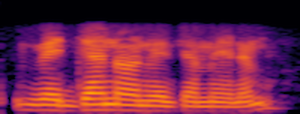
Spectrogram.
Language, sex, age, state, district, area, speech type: Telugu, male, 18-30, Telangana, Nalgonda, urban, conversation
